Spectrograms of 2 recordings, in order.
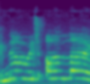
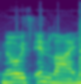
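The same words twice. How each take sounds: First: High-pitched mocking contradiction; mock insistence. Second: Said in the usual way. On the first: Followers arguing back on Instagram, high mock insistence. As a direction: imitate objectors in a much higher voice.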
